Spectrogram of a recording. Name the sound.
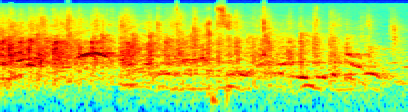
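audience applause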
